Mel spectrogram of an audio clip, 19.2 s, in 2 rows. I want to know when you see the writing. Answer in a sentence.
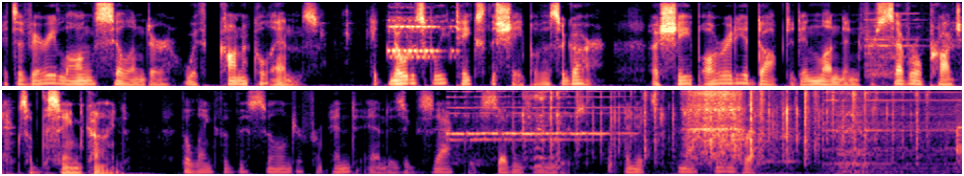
The writing can't be heard in this clip.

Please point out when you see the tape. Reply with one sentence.
The tape can't be heard in this clip.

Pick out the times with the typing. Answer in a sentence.
You can hear the typing from 14.6 to 19.1 s.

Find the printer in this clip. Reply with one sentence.
The printer can be heard from 16.4 to 19.1 s.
